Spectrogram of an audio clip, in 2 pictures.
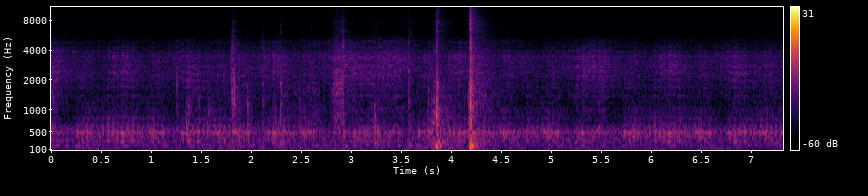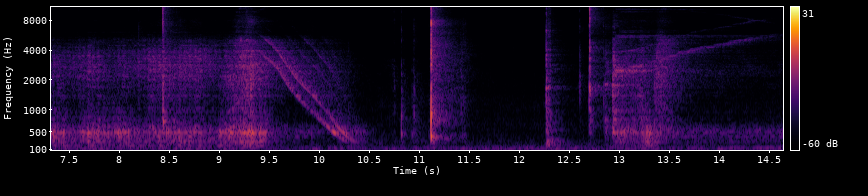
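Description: Hasbro Haslab proton pack's electronic sound effects: a steady idle hum with a couple of sharp clicks, then a falling wind-down as the pack powers down about ten seconds in. A few more sharp clicks follow, then a rising power-up whine that settles into a high steady tone near the end.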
